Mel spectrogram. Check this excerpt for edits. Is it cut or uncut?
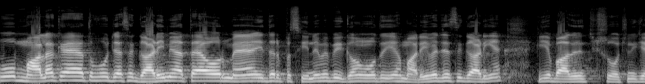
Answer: uncut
